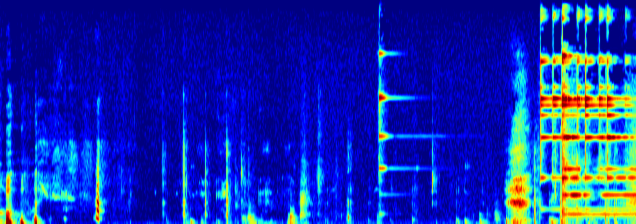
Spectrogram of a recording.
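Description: A bright metallic bell gives a short ring, then rings again more loudly and keeps shimmering to the end, after some laughter and soft scattered sounds at the start.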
